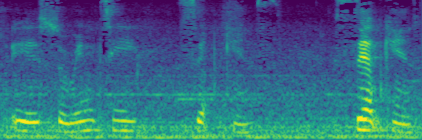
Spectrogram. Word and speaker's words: Simpkins: Simpkins, not Simpson. Simpkins, S-I-M-P-K-I-N-S. Some people get it wrong.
